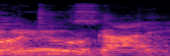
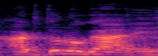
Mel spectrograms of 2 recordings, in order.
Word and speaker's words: Arturo Gatti: Reminds me of Arturo Gatti. Did I say his name right? – Yeah, Arturo. Arturo Gatti.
